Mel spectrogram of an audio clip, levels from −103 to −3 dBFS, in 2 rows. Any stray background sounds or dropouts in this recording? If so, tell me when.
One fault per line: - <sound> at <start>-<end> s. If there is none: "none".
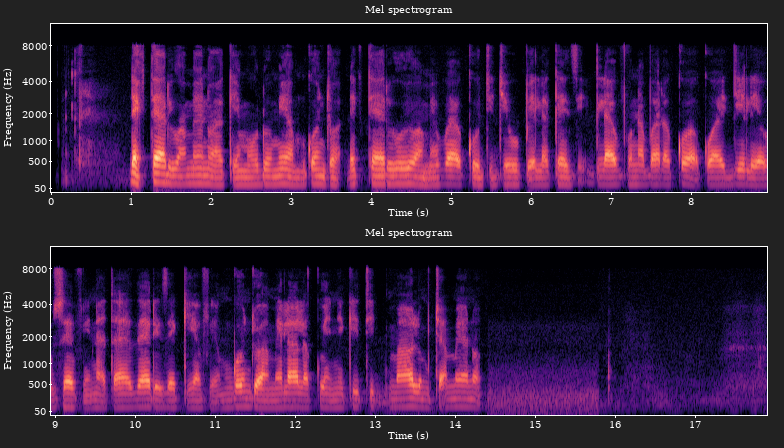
none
